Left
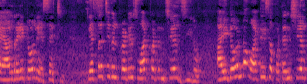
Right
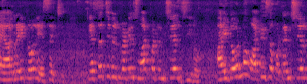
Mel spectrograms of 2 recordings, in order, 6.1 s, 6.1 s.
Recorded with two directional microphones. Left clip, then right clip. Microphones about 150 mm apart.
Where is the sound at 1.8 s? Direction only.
45° left (ahead or behind).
